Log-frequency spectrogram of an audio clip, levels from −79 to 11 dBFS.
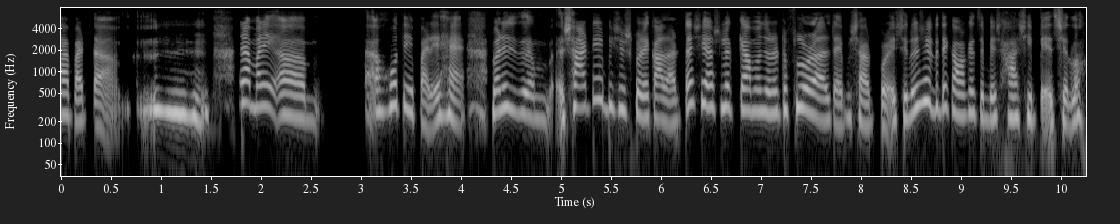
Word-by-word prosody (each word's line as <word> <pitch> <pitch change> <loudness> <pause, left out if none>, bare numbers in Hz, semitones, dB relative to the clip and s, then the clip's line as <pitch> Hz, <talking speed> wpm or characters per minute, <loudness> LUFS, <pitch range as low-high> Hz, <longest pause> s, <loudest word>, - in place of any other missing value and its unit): ব্যাপারটা 225 -3 0 0.5
উ - - +8
হু, 265 -1 +7
হু। 230 - +3 0.4
না 370 - +5
মানে 325 0 +1 0.2
আম 225 -3 +1 0.6
আ 275 - +1
হতেই 330 -4 +1
পারে - - 0
হ্যাঁ। 205 -7 +1 0.3
মানে 280 +4 +3 0.3
এম 220 - -8 0.3
শার্টের 325 +6 +1
বিশেষ 300 -3 -2
করে 235 -2 +3
কালারটা 205 - 0
সে 360 - +2
আসলে 315 0 0
কেমন 285 -1 +2
যেন 260 - +2
একটা 290 +1 -2
floral 270 -9 +4
টাইপের 205 +5 -5
শার্ট 180 -3 +1
পরে 180 - +1
এসছিল। 220 +2 -2
সেটা 375 -5 +3
দেখে 305 -4 +1
আমার 240 +1 -2
কাছে 240 -3 -3
বেশ 220 - -2
হাসি 225 +1 +1
পেয়েছিল। 195 -4 0
250 Hz, 200 wpm, -23 LUFS, 220-305 Hz, 0.6 s, উ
